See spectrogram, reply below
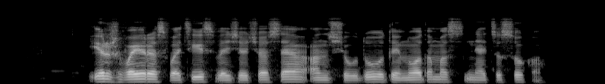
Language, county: Lithuanian, Vilnius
